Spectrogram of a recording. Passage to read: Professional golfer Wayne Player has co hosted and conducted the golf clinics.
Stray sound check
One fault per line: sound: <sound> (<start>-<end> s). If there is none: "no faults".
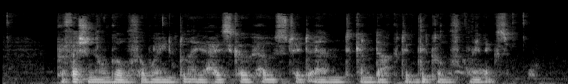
no faults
